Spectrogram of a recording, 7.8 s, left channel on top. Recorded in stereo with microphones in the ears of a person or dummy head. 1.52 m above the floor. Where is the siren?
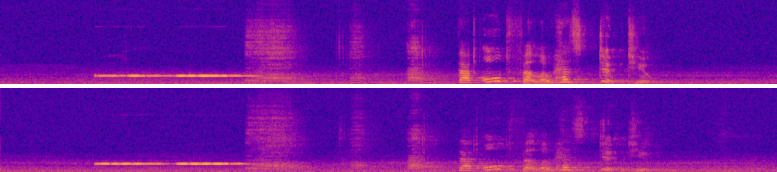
65° left (ahead or behind), 4.5 m; by 2.3 s 75° left (ahead or behind), 6.5 m.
